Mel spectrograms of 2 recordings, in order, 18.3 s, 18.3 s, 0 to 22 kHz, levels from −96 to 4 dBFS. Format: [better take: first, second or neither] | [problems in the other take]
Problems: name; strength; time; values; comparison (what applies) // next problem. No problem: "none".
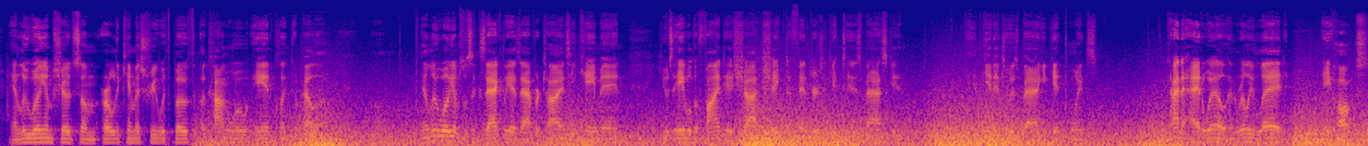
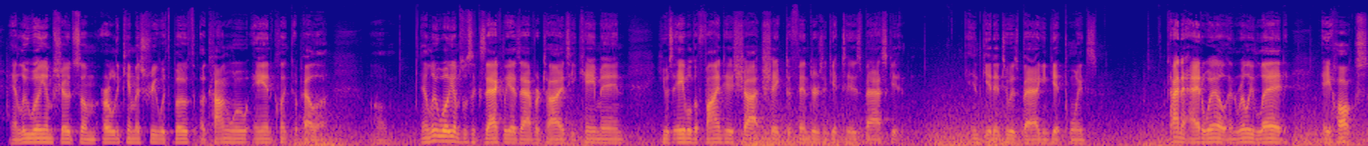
second | wind noise on the microphone; heavy; from 2.5 s on; 5 dB below the speech; occasional gusts in the second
